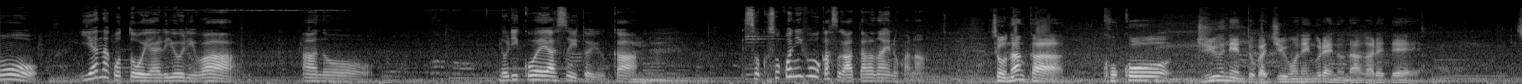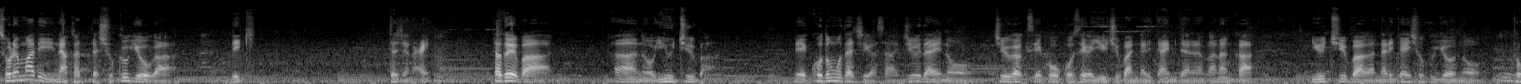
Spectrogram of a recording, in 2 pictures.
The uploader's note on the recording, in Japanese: 夫とバルセロナのカフェより（後の雑音すみません）。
